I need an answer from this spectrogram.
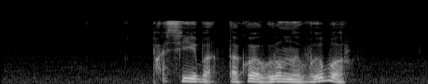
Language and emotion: Russian, positive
